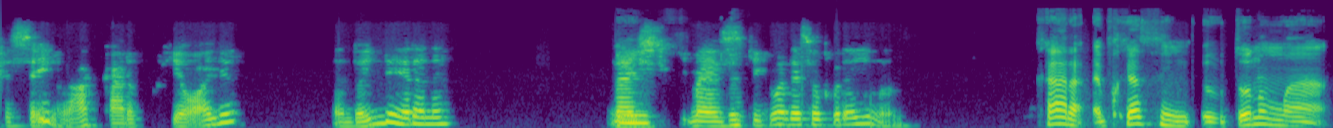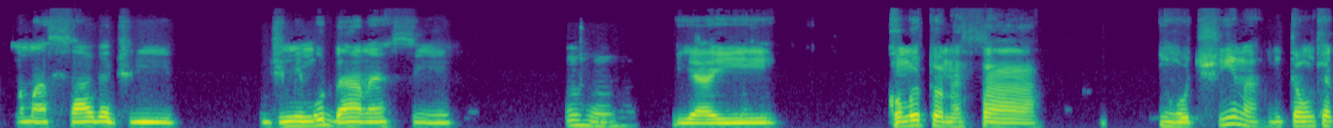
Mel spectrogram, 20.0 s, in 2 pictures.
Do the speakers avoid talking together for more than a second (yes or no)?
yes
